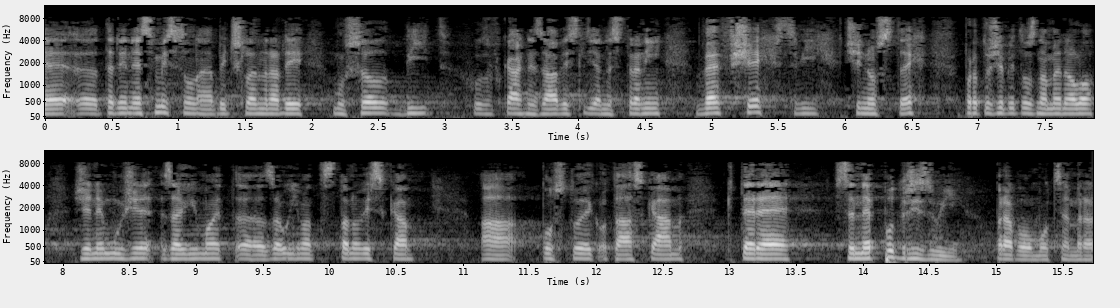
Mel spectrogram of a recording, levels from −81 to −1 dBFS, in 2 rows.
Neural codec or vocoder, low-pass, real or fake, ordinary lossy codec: vocoder, 22.05 kHz, 80 mel bands, WaveNeXt; 9.9 kHz; fake; MP3, 32 kbps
